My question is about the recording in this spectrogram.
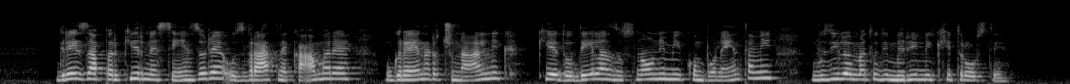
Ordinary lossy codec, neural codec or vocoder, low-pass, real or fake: none; codec, 16 kHz, 8 kbps, FreqCodec, larger model; 7.2 kHz; fake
